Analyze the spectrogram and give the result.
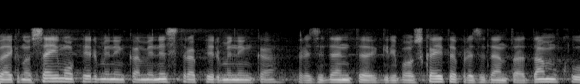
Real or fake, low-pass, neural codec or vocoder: real; 5.4 kHz; none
